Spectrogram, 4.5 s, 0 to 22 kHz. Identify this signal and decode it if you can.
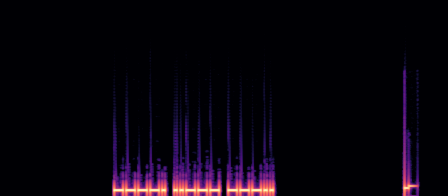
Morse code, heard as a keyed tone, about 40 wpm, 700 Hz. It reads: 928
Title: Numbers - 3-Digit 40wpm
